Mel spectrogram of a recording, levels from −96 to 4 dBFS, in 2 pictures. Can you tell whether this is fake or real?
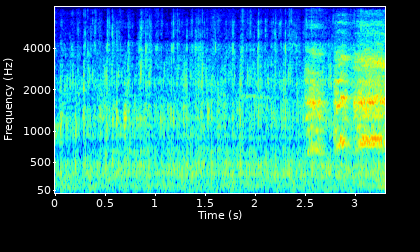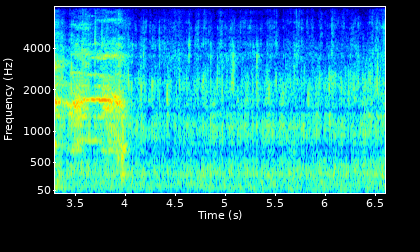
real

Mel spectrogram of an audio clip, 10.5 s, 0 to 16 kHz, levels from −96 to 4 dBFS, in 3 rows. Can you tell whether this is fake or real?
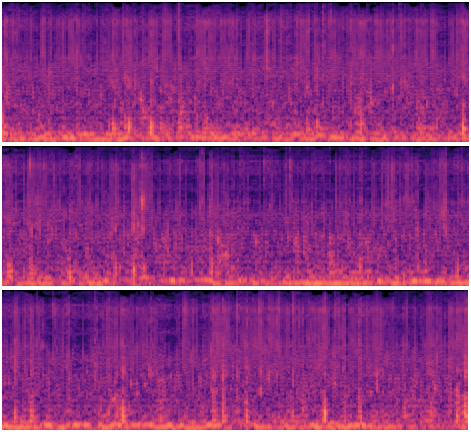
fake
